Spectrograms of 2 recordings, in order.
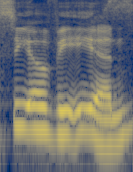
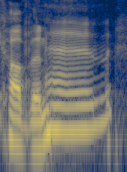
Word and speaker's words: coven: Spelled C-O-V-E-N. The word is pronounced Coven. But he pronounces it Coven because Coven sounds too much like oven, man.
